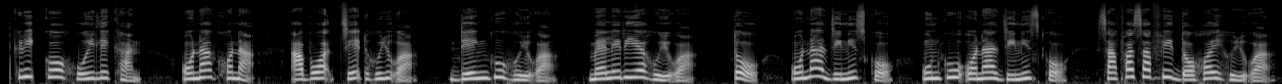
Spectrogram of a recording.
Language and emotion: Santali, neutral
